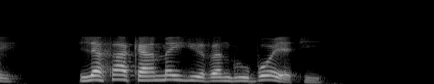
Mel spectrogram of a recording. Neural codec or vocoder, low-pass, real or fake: codec, 16 kHz, about 1 kbps, DyCAST, with the encoder's durations; 3.6 kHz; fake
